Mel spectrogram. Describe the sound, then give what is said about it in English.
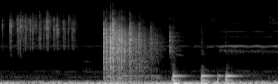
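Dice rattle briefly, then a few sharp clacks land in quick succession, each with a short ringing tone, over a low steady background hum. “I was like, come on, think of something to give yourself, like a bad dice. Here we go.”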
